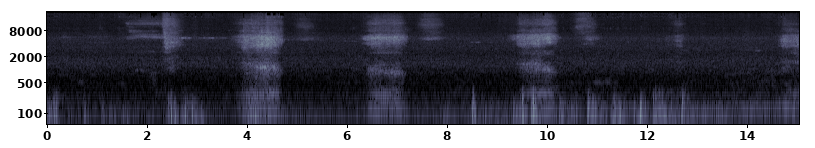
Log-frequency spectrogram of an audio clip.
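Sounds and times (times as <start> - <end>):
person snoring: 3.8 - 4.8, 9.4 - 10.2, 14.6 - 15.0.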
